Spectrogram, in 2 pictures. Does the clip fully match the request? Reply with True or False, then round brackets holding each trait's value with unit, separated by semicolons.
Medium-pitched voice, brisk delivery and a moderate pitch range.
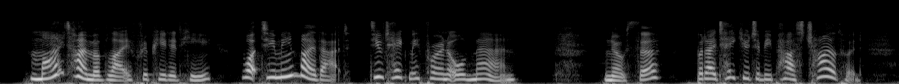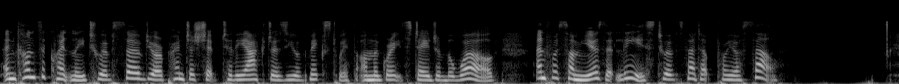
False (230 Hz; 210 wpm; 4.9 semitones)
